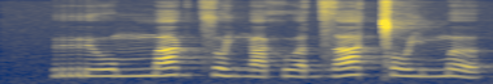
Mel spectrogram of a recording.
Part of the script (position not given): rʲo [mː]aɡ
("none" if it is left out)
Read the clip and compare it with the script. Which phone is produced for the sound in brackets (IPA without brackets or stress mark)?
mː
